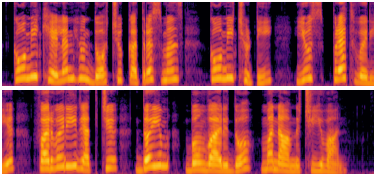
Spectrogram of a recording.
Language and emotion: Kashmiri, neutral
